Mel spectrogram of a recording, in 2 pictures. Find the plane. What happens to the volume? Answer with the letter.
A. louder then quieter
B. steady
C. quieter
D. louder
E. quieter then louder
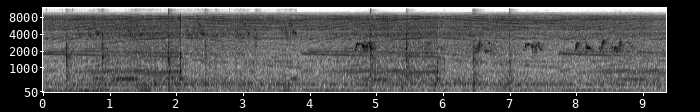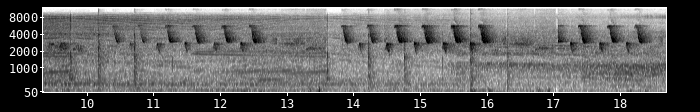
C.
